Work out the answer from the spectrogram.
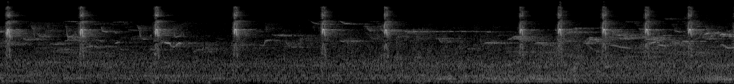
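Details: Great spotted woodpecker, the last fledgling left in the nest, with both parents nearby, giving sharp, high "kik" calls, spaced about a second apart at first, then quicker near the end, over a steady background hiss.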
